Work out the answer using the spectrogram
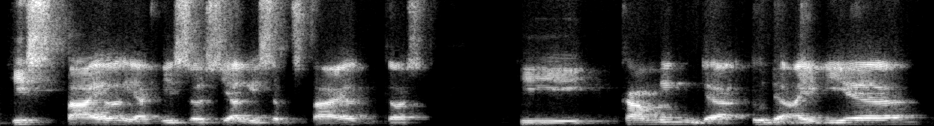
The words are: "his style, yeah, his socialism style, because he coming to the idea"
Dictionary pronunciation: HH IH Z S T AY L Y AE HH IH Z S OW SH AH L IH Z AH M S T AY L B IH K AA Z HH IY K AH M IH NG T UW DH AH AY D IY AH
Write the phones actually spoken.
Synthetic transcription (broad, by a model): HH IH S T AY L Y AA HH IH S OW S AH L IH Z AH M S T AY L B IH K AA S HH IY K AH M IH NG T UW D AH AY D IY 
